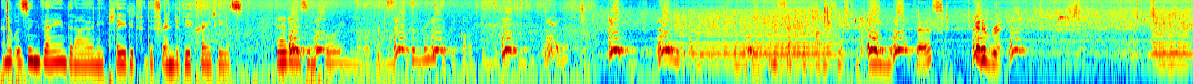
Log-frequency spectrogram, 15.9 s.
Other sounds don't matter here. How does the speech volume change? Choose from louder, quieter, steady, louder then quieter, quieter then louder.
quieter then louder.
